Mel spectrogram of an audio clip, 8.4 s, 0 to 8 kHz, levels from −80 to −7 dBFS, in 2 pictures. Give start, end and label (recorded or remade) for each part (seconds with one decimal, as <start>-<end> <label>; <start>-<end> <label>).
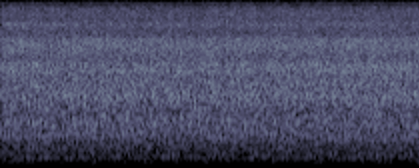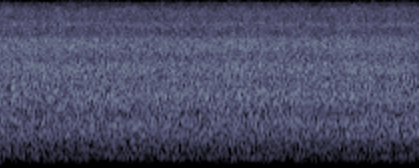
0.0-8.4 recorded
